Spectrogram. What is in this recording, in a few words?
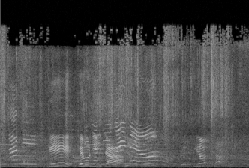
Voc Kid Mami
